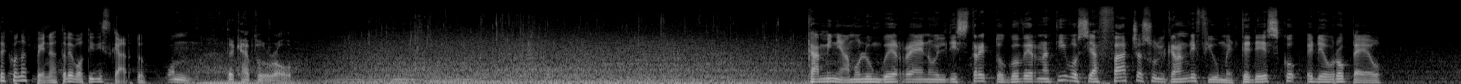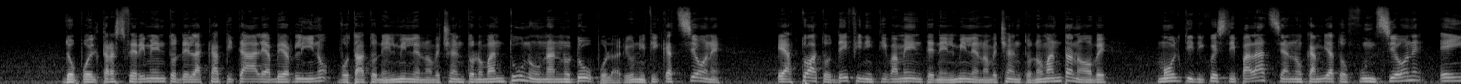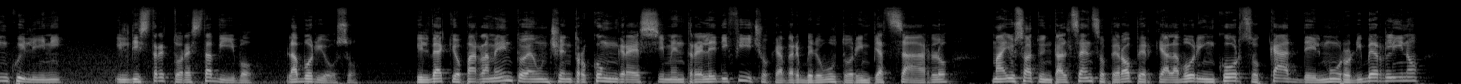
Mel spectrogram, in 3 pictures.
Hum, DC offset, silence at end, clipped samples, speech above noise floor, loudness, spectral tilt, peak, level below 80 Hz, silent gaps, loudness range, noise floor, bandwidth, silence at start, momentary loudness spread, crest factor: none; under 0.1%; 0.4 s; under 0.1%; 30 dB; -30 LUFS; -4.5 dB/octave; -8 dBFS; -46 dBFS; none; 4 LU; -59 dBFS; 16 kHz; 0 s; 7 LU; 22 dB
